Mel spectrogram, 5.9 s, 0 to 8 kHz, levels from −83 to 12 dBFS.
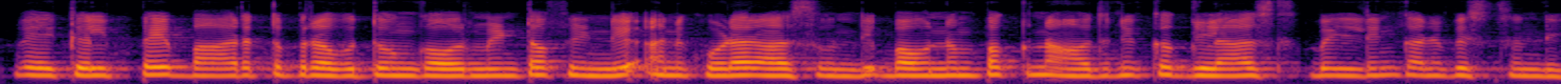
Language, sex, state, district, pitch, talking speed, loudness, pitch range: Telugu, female, Telangana, Hyderabad, 215 Hz, 165 wpm, -17 LUFS, 210-225 Hz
